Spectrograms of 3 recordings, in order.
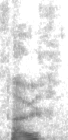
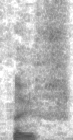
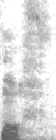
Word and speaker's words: Thoth: Horus, often associated with Thoth. I think I'm going to pronounce Thoth's name differently each time. Thoth, Thoth, Tot, Toth. Just don't call him Thot.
